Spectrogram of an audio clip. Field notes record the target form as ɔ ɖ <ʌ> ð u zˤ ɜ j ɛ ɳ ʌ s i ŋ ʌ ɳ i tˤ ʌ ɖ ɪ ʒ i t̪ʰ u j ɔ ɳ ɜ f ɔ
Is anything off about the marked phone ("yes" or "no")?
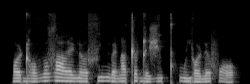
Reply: yes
